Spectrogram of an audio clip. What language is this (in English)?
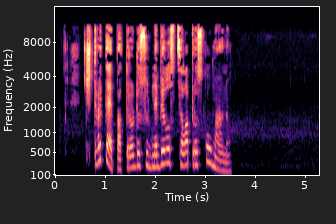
Czech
